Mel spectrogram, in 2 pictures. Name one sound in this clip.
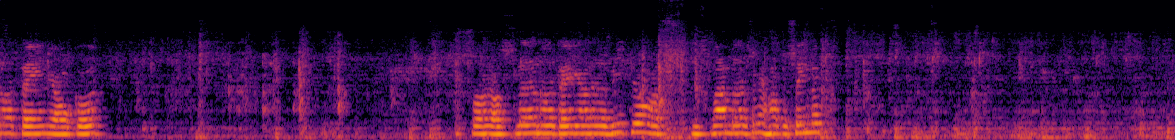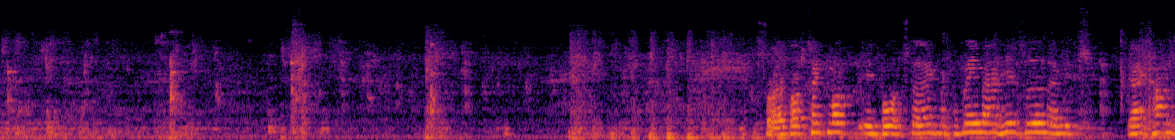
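Dishes clink and clatter in a sink.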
